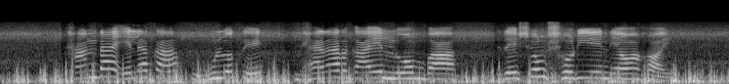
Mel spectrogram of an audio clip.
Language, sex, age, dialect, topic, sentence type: Bengali, female, 25-30, Northern/Varendri, agriculture, statement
